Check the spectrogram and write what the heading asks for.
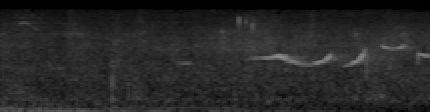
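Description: A bird calling, a few quick sweeping whistled notes starting a little over a second in, over faint outdoor ambience and the fading tail of background music.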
